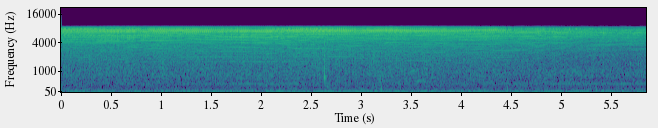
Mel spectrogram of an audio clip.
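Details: Cicadas at a campsite, buzzing all day, fill the air with a loud, steady, high-pitched buzzing drone.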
